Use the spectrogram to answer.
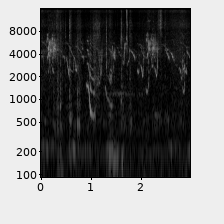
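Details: One-week-old Grey francolin (dakhni teetar) chicks giving sharp, high cheeping notes and quick falling chirps from several birds at once, with faint low chatter and clicks behind.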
